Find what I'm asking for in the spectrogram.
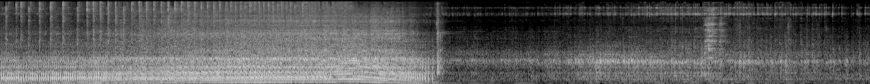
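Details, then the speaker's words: Homelite string trimmer, choked at start: engine screams up and revs out of control, hunts briefly, then drops off and dies within seconds; surging then stalling, owner suspects a vacuum leak at stripped holes at the back. "so yeah as you can hear it starts to rev a little bit out of control and then it dies and I have a feeling that's because it it kind of has a little bit of a vacuum leak back here"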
